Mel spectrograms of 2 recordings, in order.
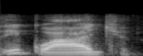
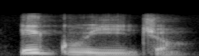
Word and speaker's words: igwatyu: Now, Uh, we have a form of songs known as igwatyu. This is mispronounced nowadays as igwijo. This is igwatyu.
